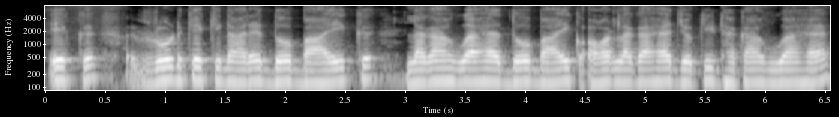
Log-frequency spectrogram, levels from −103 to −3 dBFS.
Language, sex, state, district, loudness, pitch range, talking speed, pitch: Hindi, male, Jharkhand, Deoghar, -17 LUFS, 130-140 Hz, 175 wpm, 130 Hz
